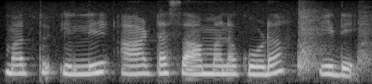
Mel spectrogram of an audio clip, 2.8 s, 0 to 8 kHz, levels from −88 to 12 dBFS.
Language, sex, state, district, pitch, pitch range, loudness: Kannada, female, Karnataka, Bidar, 260 Hz, 255-280 Hz, -15 LUFS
